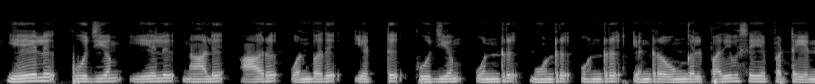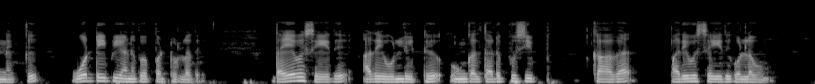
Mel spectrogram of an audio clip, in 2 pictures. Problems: none marked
